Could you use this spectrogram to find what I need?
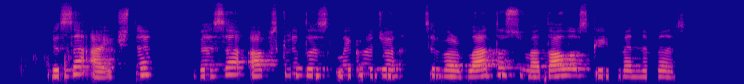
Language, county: Lithuanian, Klaipėda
